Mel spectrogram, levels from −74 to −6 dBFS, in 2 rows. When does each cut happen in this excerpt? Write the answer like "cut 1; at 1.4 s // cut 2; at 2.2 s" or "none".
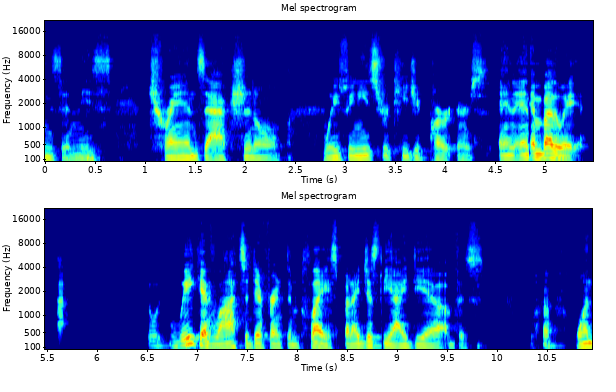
cut 1; at 2.8 s // cut 2; at 4.8 s // cut 3; at 7.1 s // cut 4; at 7.9 s // cut 5; at 8.8 s // cut 6; at 9.6 s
